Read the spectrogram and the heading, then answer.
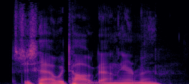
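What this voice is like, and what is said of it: Put-on Southern US accent. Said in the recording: “the side cock when you're doing your southern accent”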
